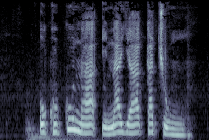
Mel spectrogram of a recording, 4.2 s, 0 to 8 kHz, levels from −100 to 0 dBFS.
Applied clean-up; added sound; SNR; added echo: none; none; none; none.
